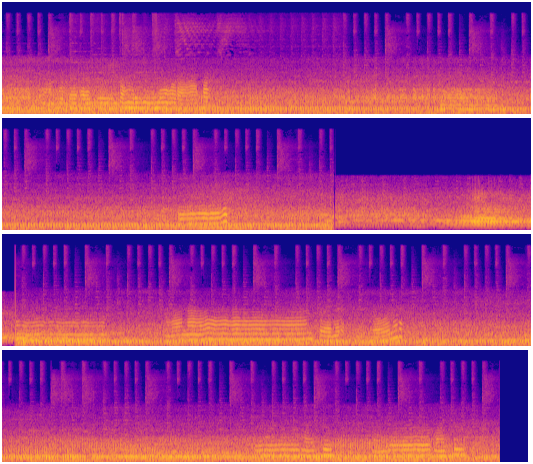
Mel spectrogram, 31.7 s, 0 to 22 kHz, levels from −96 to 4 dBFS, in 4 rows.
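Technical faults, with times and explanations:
12.92 to 16.08 s, input switched to a poorer device: after a 20 ms gap the sound turns dull and boxy, with nothing above 3 kHz, a level drop of about 5 dB and a new noise floor roughly 40 dB down. It clears again at 16.08 s. The likely cause is the recording input moving to a narrower-band microphone or headset profile and back.
31.27 s, cut-off end: the audio stops abruptly in the middle of a sound and falls straight to digital silence with no decay. The final buffers were never written, so the waveform is truncated rather than ending naturally.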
